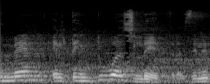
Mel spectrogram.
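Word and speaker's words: מם: Mem é uma letra labial, você pronuncia ela nos lábios, Mem. É uma letra fechada, é um som fechado, Mem. Nunca tem o som de En, né?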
